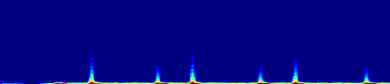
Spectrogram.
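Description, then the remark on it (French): A fast heartbeat sound effect: deep lub-dub thumps repeating in a steady rhythm over a low rumbling bed, with no voices. “Paul sent son petit cœur battre à toute allure.”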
